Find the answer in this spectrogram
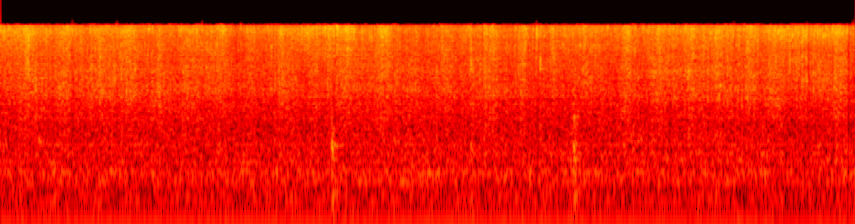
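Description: Fried rice sizzling steadily in a hot wok while a wooden spatula stirs and scrapes it around the pan, with a few light knocks of the spatula on the wok.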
